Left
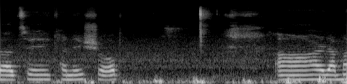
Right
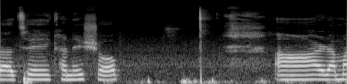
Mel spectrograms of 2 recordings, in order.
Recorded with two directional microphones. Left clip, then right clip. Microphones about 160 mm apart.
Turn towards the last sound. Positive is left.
turn(degrees=-45)  # may be behind; listen again after turning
